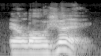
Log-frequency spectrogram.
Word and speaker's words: Erlanger: And and we call it Erlanger. The name is pronounced Erlanger.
